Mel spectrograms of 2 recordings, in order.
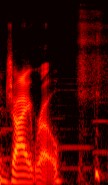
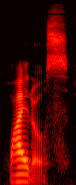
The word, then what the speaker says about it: gyros: It's Gyros, but it's pronounced like Y. Huayros.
